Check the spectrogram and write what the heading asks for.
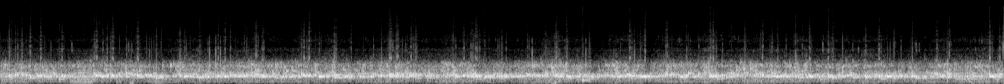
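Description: Pool water heard underwater through a submerged camera: a steady, muffled rush with many small clicks and pops from a front-crawl swimmer's kicking and bubbles.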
